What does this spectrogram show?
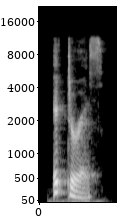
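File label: "icterus", British English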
